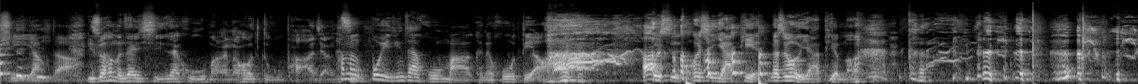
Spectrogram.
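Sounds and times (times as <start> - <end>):
laughter: 0.0 - 0.7, 5.4 - 7.8, 8.5 - 11.3
speech: 0.0 - 11.0
cough: 10.8 - 11.3.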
